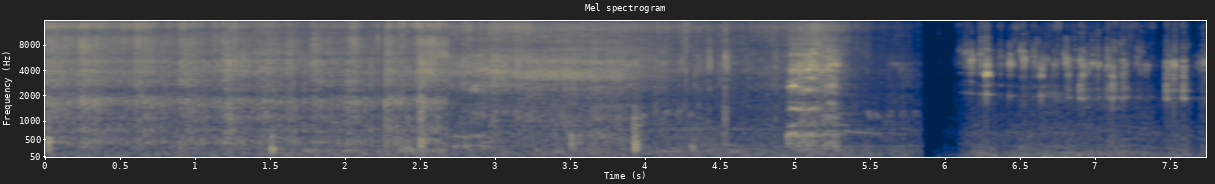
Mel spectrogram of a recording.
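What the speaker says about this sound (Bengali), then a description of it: "তেল গরম হয়ে গেছে জিরে ফোড়নে দিচ্ছি" Hot oil sizzles in a pan before cumin tempering for a crab curry, a steady hiss with small pops that swells, cuts out briefly, then returns as irregular crackles.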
